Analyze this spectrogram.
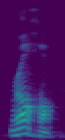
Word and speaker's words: Rojo: He's Rojo. Rojo. Yeah, sorry. That's how you say it in Spanish.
